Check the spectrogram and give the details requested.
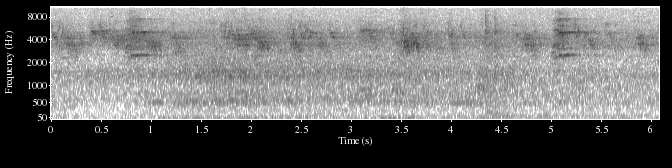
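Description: Birds chirping in short, scattered calls over a steady low outdoor background hum.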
